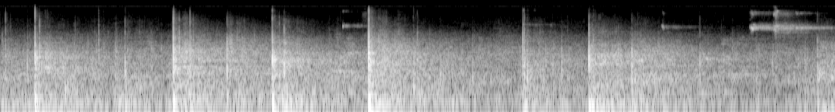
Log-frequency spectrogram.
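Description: Basketball being dribbled on the court: about six sharp, echoing bounces at uneven spacing, followed by a couple of short high squeaks near the end.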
